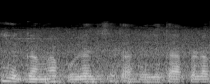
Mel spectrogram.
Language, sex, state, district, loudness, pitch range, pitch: Marathi, male, Maharashtra, Pune, -18 LUFS, 120-130 Hz, 125 Hz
